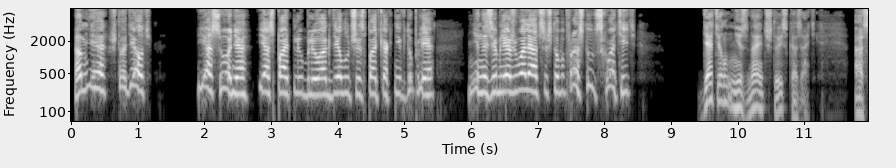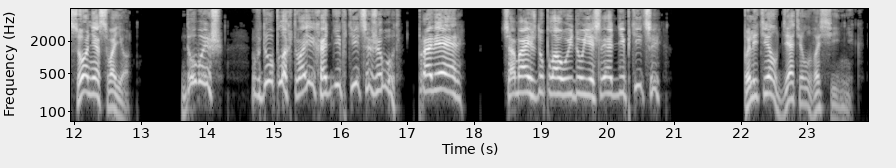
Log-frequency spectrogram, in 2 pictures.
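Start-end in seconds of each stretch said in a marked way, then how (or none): 0.0-8.5 much higher, squeaky small-animal voice; a cheeky little dormouse pleading its case; tiny dormouse squeaking at the woodpecker. Acted. Dormouse character voice. 13.6-20.8 much higher, squeaky small-animal voice; a cheeky little dormouse pleading its case; tiny dormouse squeaking at the woodpecker. Acted. Dormouse character voice.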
